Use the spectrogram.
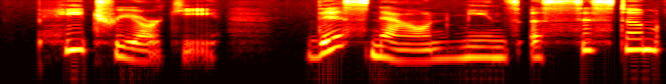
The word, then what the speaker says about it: patriarchy: AFFECTS BOTH MEN AND WOMEN THOUGH DIFFERENTLY IT'S PRONOUNCED PATRIARCHY THE ADJECTIVE IS PATRIARCHAL THIS IS A SOCIOLOGICAL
